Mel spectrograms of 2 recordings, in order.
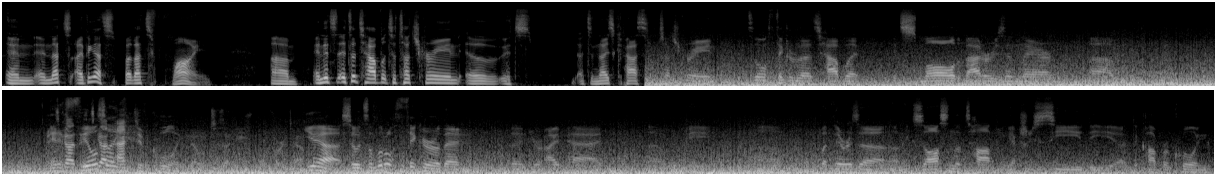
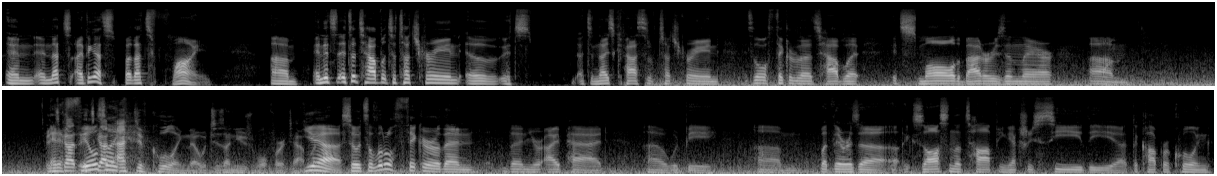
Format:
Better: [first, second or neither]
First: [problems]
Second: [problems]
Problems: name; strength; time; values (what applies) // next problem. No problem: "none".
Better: second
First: wind noise on the microphone; heavy; from 6.5 s on; 5 dB below the speech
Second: wind noise on the microphone; occasional gusts; from 6.5 s on; 20 dB below the speech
